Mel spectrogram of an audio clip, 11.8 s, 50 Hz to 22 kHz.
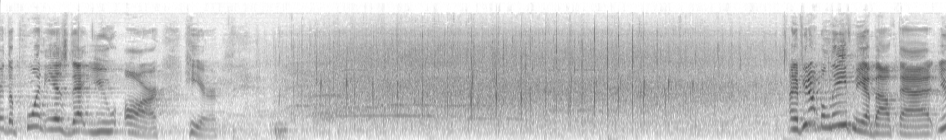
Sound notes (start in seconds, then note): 3.5 audience cheering; 3.5 audience applauding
